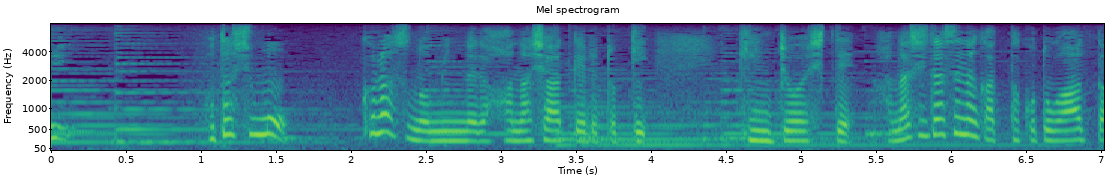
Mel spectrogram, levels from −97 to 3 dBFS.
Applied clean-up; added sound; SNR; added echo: none; none; none; none.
